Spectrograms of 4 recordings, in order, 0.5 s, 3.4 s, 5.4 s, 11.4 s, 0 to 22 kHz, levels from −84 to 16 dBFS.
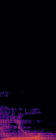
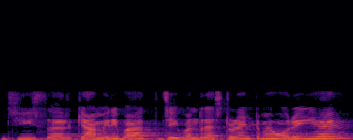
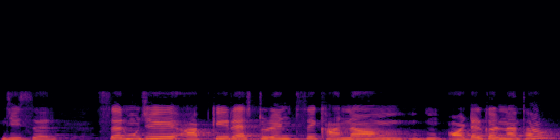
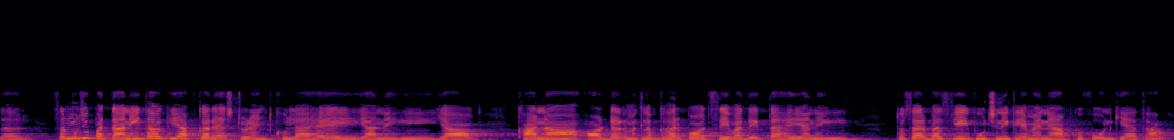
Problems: none marked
